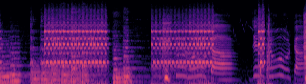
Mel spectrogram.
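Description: A telephone rings with repeated bright electronic bursts, close and loud, as a comic Telugu scene plays out; voices and playful vocal sounds overlap the ringing, which cuts in and out in several bursts.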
